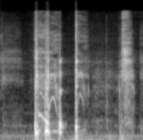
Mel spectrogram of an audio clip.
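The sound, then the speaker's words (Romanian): Coughing from someone choking on a swallow: a few harsh, rasping coughs in quick succession, then a softer, breathy cough, loud and with no speech. “Pardon, m-am înecat.”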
